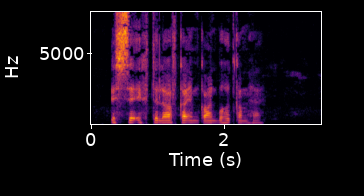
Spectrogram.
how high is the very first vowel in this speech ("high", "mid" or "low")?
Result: high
